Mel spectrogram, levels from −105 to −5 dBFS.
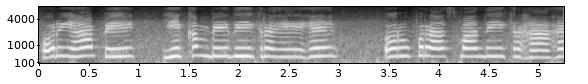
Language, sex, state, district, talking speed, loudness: Hindi, female, Haryana, Rohtak, 160 wpm, -13 LUFS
